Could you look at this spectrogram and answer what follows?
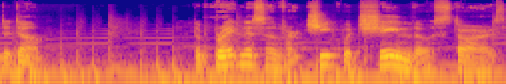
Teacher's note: the simplest of all unstressed stressed unstressed stressed over and over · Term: iambic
